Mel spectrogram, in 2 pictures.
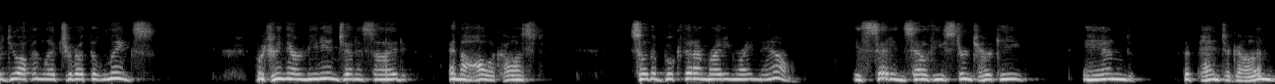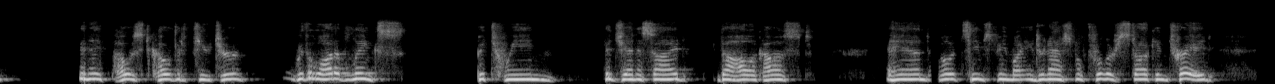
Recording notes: Over IG Live— released here as a special episode.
